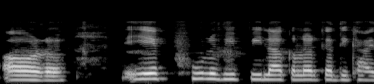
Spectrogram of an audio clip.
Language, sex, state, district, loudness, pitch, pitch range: Hindi, female, Bihar, Sitamarhi, -17 LUFS, 220 Hz, 210-250 Hz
